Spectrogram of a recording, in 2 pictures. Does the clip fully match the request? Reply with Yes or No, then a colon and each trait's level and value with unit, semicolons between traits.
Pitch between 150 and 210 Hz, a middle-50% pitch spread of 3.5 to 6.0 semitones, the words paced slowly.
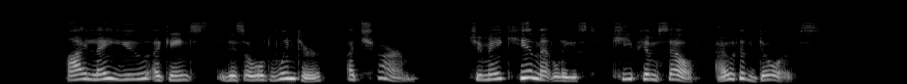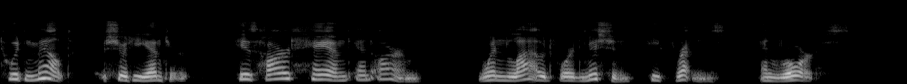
No: high, 235 Hz; wide, 5.6 semitones; slow, 120 wpm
